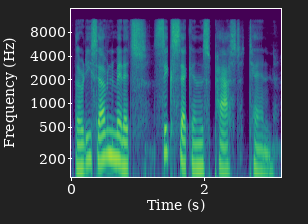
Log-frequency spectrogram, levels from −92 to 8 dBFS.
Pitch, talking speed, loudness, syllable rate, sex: 170 Hz, 135 wpm, -18 LUFS, 4.0 syllables/s, female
